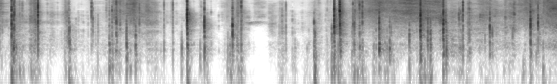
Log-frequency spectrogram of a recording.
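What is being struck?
Plastic packaging bag of loose parts.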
